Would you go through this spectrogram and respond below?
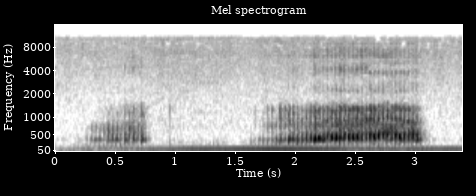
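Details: Short stretch of a cat purring in a room: a brief rumble, a pause, then a longer louder pulsing purr with audible rapid flutter, over a low steady hum.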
